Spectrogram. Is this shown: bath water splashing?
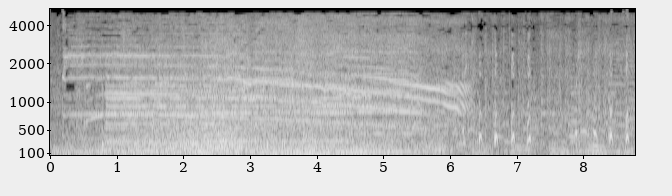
no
